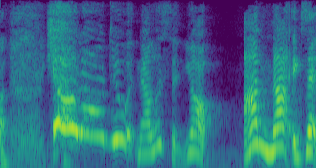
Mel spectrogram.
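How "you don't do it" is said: shrill, high, loud, angry shouting. Recounting an argument where a man yelled at the speaker: retelling his yelling. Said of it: "He was yelling".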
